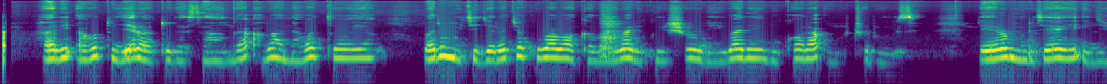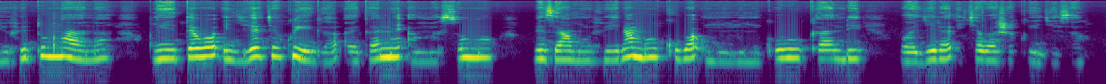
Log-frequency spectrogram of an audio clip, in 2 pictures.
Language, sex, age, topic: Kinyarwanda, female, 18-24, finance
